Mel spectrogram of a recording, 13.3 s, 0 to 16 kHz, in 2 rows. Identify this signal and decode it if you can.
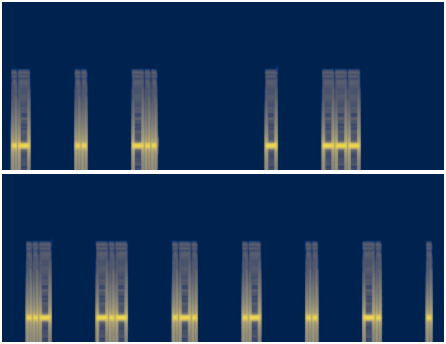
Morse code, heard as a keyed tone, about 25 wpm, spaced as for 10 wpm, 550 Hz. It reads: AID TO UKRAINE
